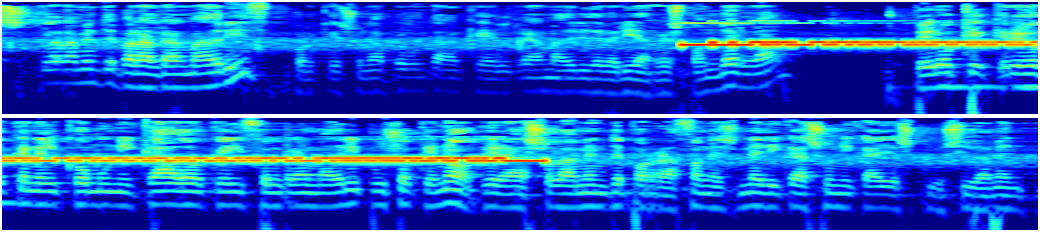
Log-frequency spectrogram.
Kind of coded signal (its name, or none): RTTY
